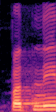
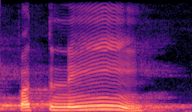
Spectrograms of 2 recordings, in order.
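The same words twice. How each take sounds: First: The final vowel is a short 'i'. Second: The final vowel is a long 'ee'. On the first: The speaker calls it wrong. "पत्नी नहीं" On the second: The speaker calls it right. "न पर बड़ी ई का प्रयोग होगा"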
